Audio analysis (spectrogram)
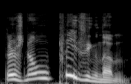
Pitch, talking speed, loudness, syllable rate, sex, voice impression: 185 Hz, 185 wpm, -15 LUFS, 5.0 syllables/s, male, masculine, adult-like, tensed, hard, fluent, cool, intellectual, calm, slightly mature, elegant, wild, lively, strict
